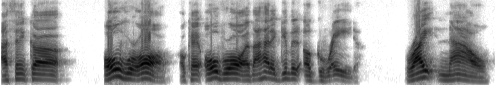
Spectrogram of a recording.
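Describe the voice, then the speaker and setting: This livestream host talks slowly in a mid-range voice, captured with lo-fi sound. His casual commentary wanders, circles back on itself, and includes the occasional curse.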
